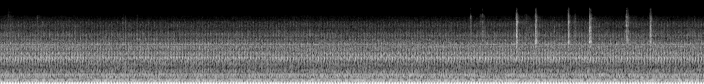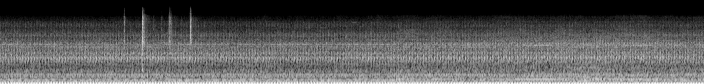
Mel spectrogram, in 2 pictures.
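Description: Cat skid steer loader's diesel engine idling steadily, with a few sharp clicks in two short clusters around the middle. Near the end the engine note changes as the machine is driven a short way.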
